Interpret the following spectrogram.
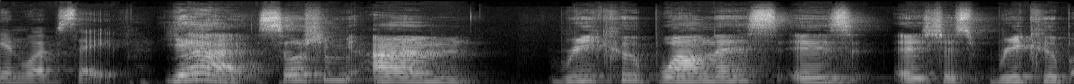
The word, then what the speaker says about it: Rekup: Utah you need to go to recoup and to in South Jordan r-e-k-u-p it's spelled a little different and what's after our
